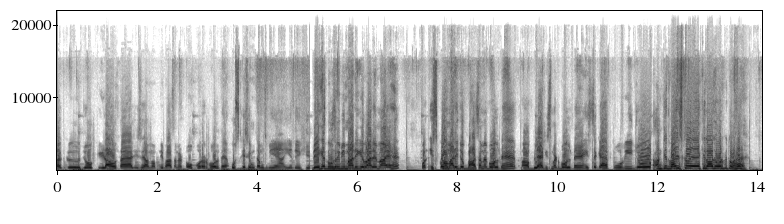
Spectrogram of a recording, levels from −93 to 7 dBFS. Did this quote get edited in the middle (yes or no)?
yes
